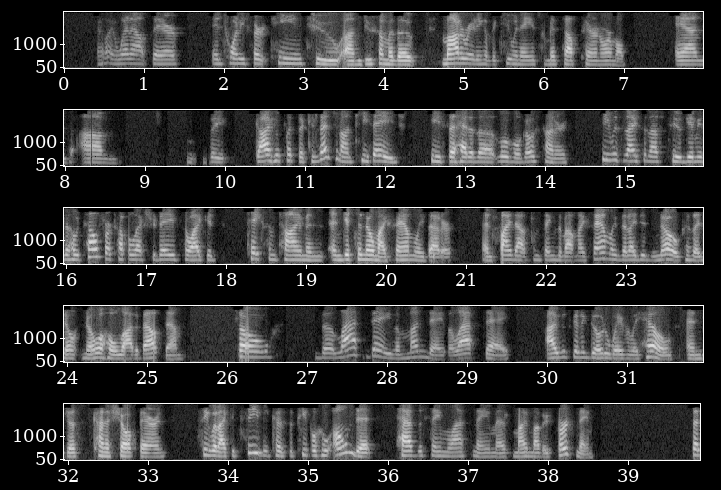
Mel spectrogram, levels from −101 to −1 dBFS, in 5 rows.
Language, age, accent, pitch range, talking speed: English, 50-69, American, 165-205 Hz, 200 wpm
